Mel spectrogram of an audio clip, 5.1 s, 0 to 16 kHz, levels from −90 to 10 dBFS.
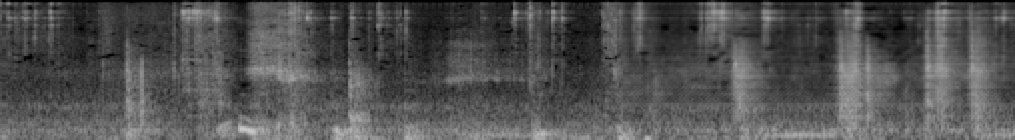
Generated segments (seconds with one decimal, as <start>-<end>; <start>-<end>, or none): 3.1-5.1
